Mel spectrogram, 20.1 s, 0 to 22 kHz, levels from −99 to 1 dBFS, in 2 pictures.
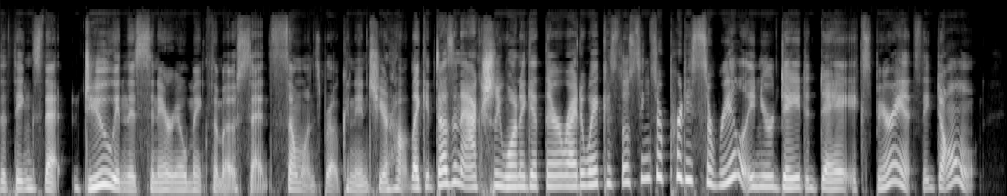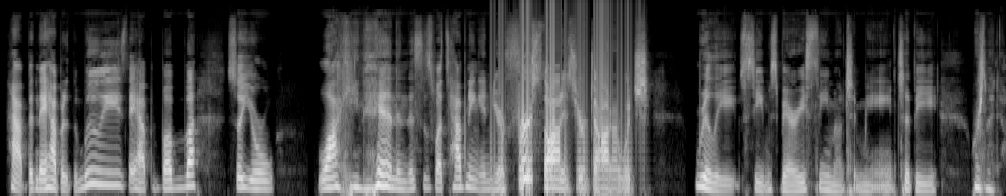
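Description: From 14.97 to 16.62 s, new audio likely arrived too seldom, so the software kept replaying a short buffer while about half the real audio was skipped. This robotic sound from repeated short buffers imposes a rigid, metallic 188 Hz buzz, which fits a buffer of about 5 ms.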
